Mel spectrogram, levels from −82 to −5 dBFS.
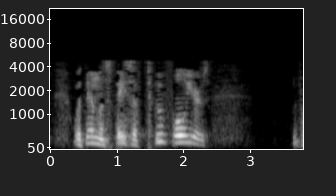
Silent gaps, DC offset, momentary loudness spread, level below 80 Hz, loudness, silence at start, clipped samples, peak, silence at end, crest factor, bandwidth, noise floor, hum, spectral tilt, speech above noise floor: none; under 0.1%; 16 LU; -66 dBFS; -23 LUFS; 0.35 s; under 0.1%; -4 dBFS; 0 s; 20 dB; 5 kHz; -76 dBFS; none; -9 dB/octave; 54 dB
